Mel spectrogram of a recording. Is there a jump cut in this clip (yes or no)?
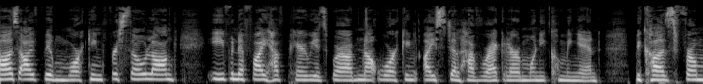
no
